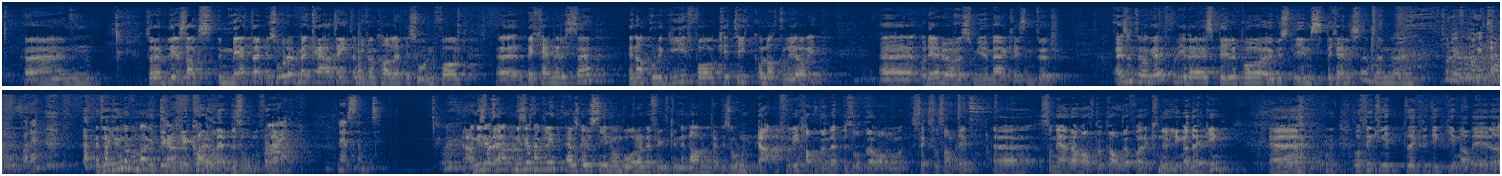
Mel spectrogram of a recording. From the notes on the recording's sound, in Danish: LIVE fra Oslo-forbundet. Publikum og god stemning.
